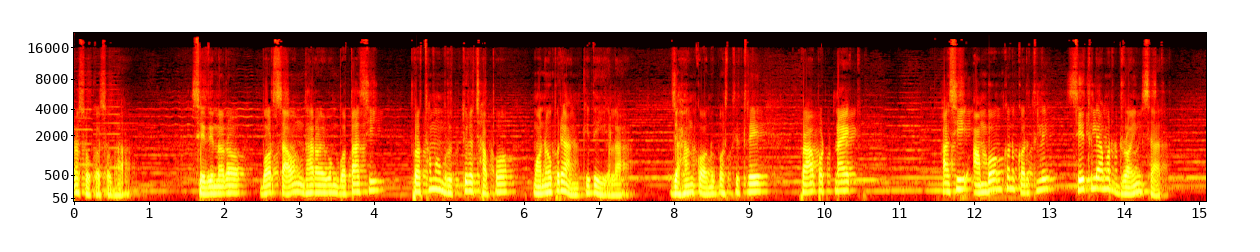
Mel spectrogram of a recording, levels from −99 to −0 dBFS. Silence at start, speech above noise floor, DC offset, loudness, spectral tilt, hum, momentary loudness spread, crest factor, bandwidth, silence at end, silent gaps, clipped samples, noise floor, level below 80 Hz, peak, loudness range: 0 s; 24 dB; under 0.1%; -16 LUFS; -7 dB/octave; none; 19 LU; 16 dB; 19.5 kHz; 0 s; none; under 0.1%; -38 dBFS; -42 dBFS; 0 dBFS; 2 LU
